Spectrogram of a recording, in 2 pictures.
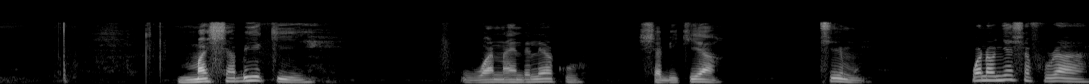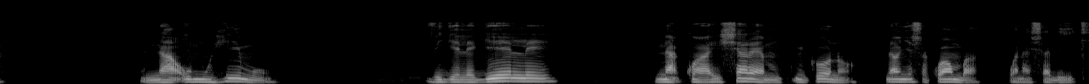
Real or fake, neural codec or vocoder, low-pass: real; none; 7.2 kHz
